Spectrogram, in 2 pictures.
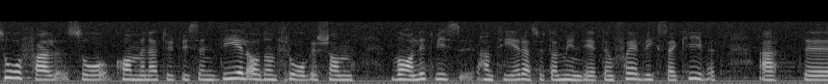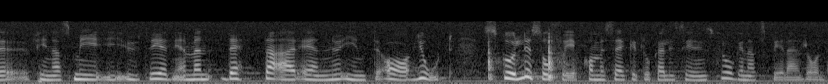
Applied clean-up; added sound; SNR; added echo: none; none; none; none.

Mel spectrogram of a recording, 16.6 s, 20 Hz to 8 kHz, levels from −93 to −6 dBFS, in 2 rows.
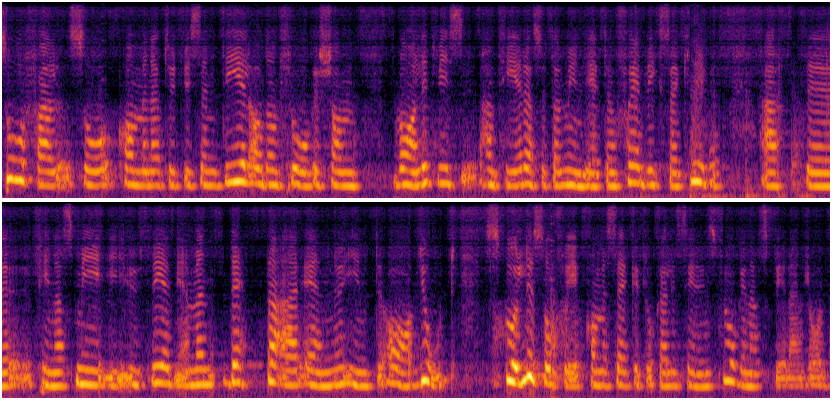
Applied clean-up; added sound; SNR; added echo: neural separator model SepFormer DNS4.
